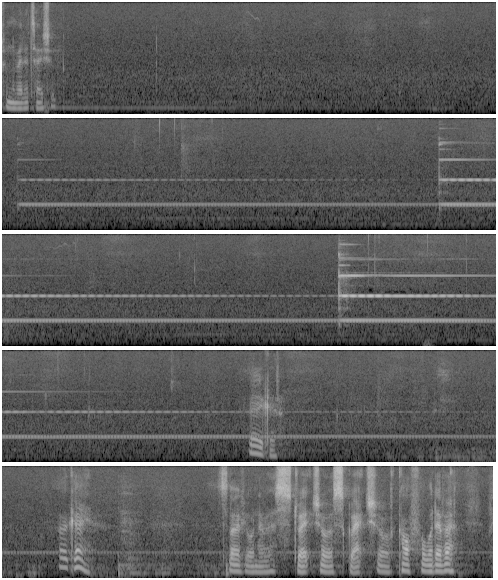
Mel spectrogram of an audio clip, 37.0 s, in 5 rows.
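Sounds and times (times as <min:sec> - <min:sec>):
speech: 0:00.0 - 0:01.0, 0:26.1 - 0:26.5, 0:30.5 - 0:31.0, 0:33.0 - 0:36.9
meditation gong ringing: 0:07.6 - 0:34.4.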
